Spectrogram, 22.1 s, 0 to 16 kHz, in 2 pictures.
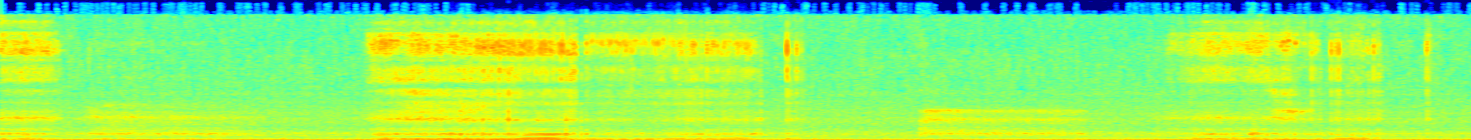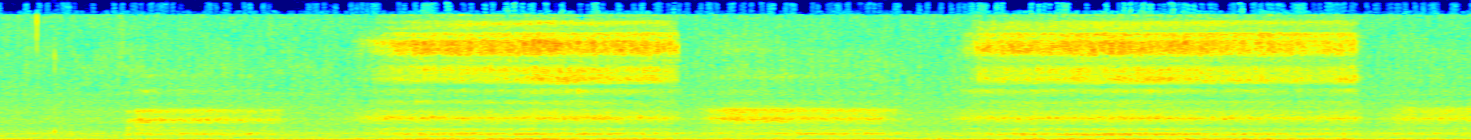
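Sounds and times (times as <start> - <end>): man snoring loudly: 0.0 - 0.5, 2.7 - 6.0, 8.7 - 10.4, 13.7 - 16.2, 18.2 - 21.3
low hum: 0.0 - 22.0.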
